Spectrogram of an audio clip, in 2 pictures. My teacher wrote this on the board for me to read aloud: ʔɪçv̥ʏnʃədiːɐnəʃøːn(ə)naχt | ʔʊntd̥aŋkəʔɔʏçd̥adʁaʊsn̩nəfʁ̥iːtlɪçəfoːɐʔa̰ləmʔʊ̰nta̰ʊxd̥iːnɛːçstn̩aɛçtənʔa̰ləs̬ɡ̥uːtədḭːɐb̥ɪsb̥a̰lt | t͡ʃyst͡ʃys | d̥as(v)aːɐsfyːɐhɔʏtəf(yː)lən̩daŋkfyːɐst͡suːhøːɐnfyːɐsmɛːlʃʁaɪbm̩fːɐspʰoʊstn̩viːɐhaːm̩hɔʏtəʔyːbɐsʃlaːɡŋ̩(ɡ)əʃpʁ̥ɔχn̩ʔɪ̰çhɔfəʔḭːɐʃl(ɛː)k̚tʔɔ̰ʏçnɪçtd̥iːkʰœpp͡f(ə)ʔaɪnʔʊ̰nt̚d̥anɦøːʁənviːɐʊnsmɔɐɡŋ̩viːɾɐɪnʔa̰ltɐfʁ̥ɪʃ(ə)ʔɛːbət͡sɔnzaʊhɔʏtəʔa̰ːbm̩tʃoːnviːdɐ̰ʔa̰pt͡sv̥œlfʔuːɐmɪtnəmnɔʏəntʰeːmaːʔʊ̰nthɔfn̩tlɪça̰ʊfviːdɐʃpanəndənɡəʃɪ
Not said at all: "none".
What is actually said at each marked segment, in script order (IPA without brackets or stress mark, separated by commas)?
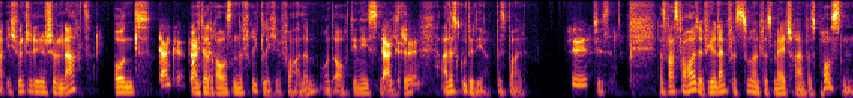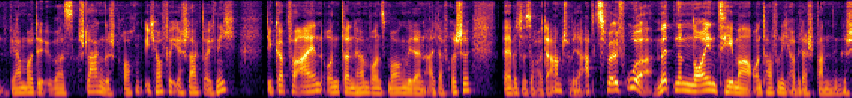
ə, v, iː, ɡ, aː, ə, ə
